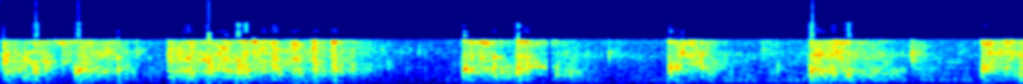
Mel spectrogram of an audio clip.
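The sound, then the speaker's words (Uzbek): Gunfire at people, heard over a phone call: several loud, sustained bursts of rapid automatic fire, separated by short gaps, with a dense crackling texture. “Eshitilyapti hammasi. Ya odamlarni otyapti mana shuna qilib.”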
